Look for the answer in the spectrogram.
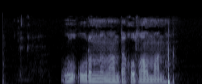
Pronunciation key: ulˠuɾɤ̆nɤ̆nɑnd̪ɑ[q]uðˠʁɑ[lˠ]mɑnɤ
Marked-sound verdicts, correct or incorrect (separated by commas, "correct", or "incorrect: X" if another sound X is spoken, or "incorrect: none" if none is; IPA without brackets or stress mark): correct, correct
